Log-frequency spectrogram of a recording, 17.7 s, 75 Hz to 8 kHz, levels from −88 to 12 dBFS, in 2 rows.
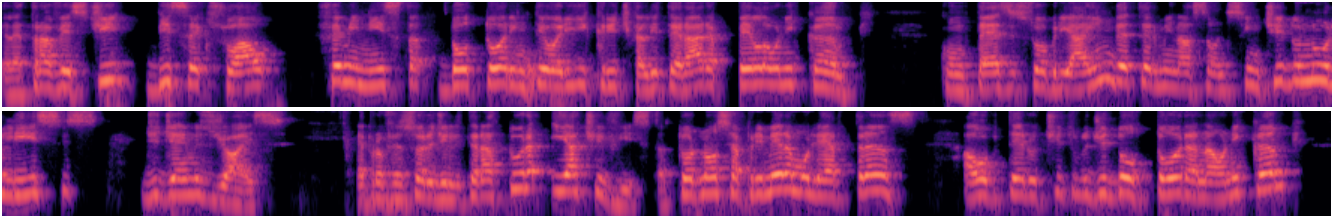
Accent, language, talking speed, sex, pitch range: Brazilian, Portuguese, 150 wpm, male, 180-240 Hz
